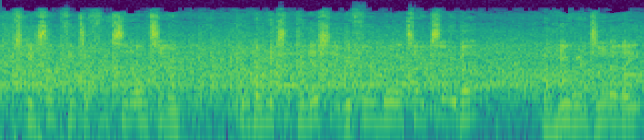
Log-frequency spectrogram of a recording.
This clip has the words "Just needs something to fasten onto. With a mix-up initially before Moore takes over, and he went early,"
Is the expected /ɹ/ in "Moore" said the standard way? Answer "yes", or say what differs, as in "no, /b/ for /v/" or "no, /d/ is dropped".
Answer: no, /l/ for /ɹ/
